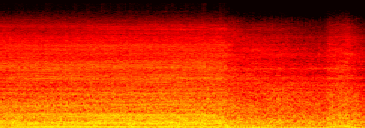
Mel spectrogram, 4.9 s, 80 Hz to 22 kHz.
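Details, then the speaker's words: 2005 Honda Rincon 650 ATV, 1,386 miles, 300 hours, warm, low on fuel: idles fine but at full throttle pulls off steadily then stays flat and labored, top speed about 15 mph; power loss from torn carburetor diaphragm. "Takes off fairly good, but that's all we got for power. That's full throttle."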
